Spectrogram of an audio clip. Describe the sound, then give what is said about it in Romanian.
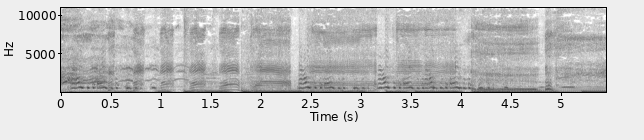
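Loud turkeys gobble continuously, several birds overlapping in rapid warbling bursts that fill the whole stretch with no pauses. “Să păstreze curcanii.”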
